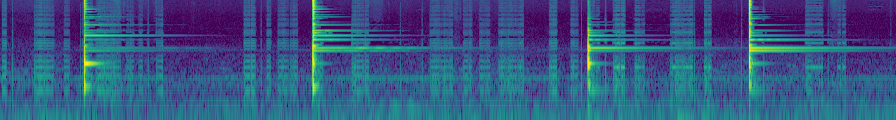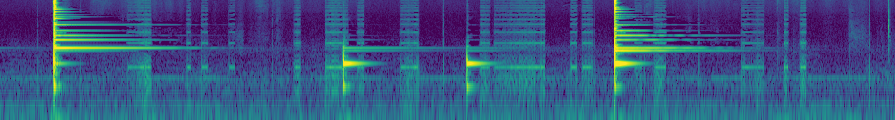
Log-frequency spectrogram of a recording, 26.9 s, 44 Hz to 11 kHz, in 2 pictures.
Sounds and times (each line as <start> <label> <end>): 1.3 Iron Box Hit 2.0
4.7 Iron Box Hit 5.8
8.8 Iron Box Hit 9.6
11.2 Iron Box Hit 12.2
14.2 Iron Box Hit 16.0
22.7 Iron Box Hit 24.0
